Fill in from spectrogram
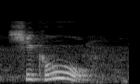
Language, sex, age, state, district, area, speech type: Gujarati, male, 45-60, Gujarat, Kheda, rural, read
